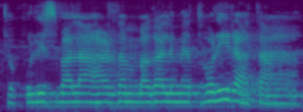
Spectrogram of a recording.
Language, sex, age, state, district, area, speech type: Hindi, female, 60+, Bihar, Begusarai, rural, spontaneous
